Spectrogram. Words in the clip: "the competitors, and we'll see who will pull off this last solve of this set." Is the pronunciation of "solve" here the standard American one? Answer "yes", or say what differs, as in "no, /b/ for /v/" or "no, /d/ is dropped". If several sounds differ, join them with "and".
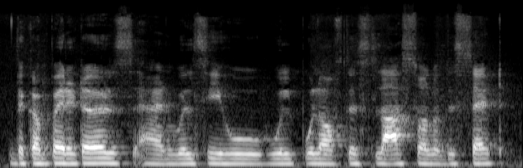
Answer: no, /v/ is dropped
